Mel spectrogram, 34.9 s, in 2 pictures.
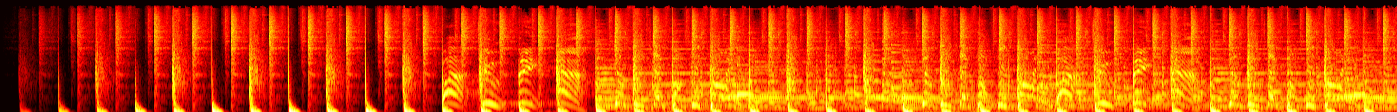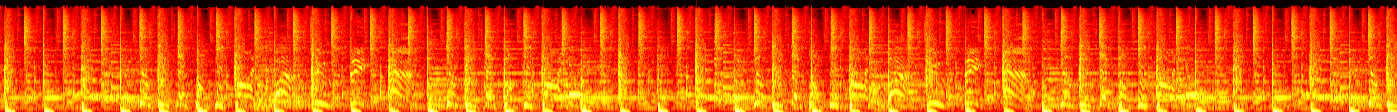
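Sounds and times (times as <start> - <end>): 
party classic music mix at 125 BPM: 0.2 - 34.9.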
